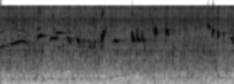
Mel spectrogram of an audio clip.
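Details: Oriental magpie-robin singing a rapid, varied run of clear whistles and sharp chirps, rising and falling in quick phrases, roused by water therapy (bathing/spraying), with a faint watery hiss behind.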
